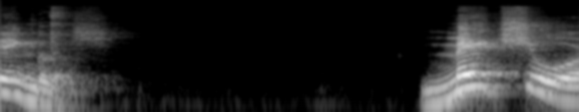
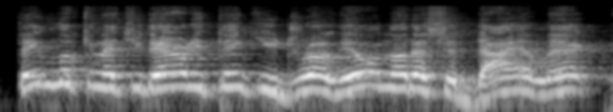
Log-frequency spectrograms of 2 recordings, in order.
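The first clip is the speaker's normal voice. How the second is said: raised voice; 6 semitones higher, 5 dB louder, faster than usual. Real, not acted. Heated warning to parents.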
